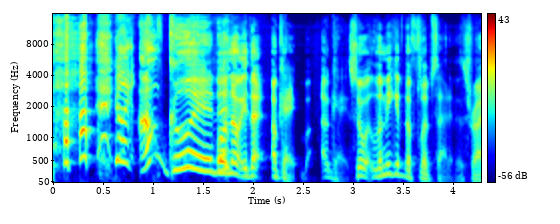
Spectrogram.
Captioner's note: laughing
